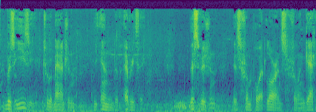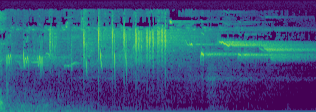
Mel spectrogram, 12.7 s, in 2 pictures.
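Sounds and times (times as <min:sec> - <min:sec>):
speech: 0:00.1 - 0:06.5
nightingale song: 0:06.4 - 0:12.6.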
